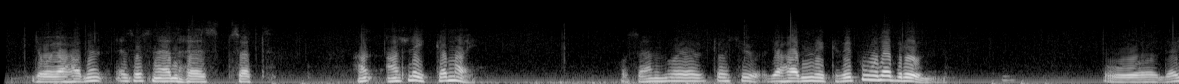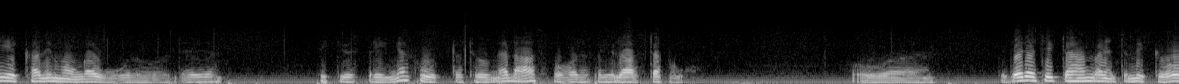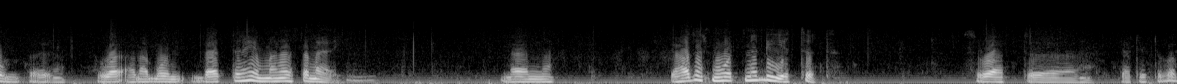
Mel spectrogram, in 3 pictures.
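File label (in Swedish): Skagershult Närke, dialekter; Folkminnen; Svenska sagor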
